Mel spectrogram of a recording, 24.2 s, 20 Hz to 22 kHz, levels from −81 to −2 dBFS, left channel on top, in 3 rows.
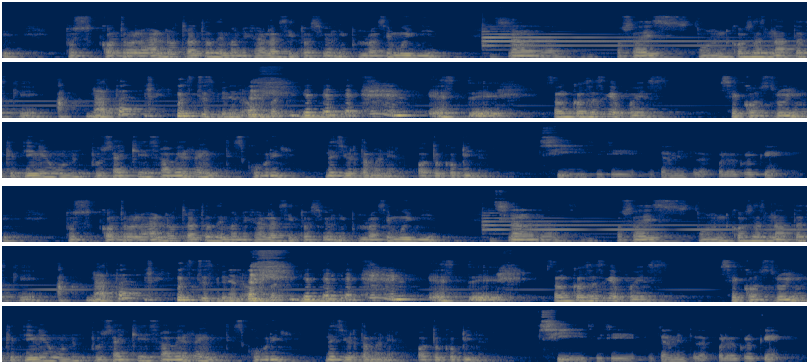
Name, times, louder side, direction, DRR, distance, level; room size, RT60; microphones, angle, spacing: voice 1, 0.0-4.4 5.1-5.6 6.1-13.1 13.6-14.7 15.2-19.0 19.3-21.0, left 1 dB, 5° left, 1.3 m, -36 dB
sound 1, 4.8-14.3 14.6-15.1 15.5-15.8 16.4-16.5, left 3 dB, 20° left, 1.6 m, -51 dB
voice 2, 4.9-5.4 5.8-5.9 10.3-12.0 13.0-13.2 21.5-23.9, right 4 dB, 55° right, 0.5 m, -39 dB
27.5 x 11.5 x 3.0 m
head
